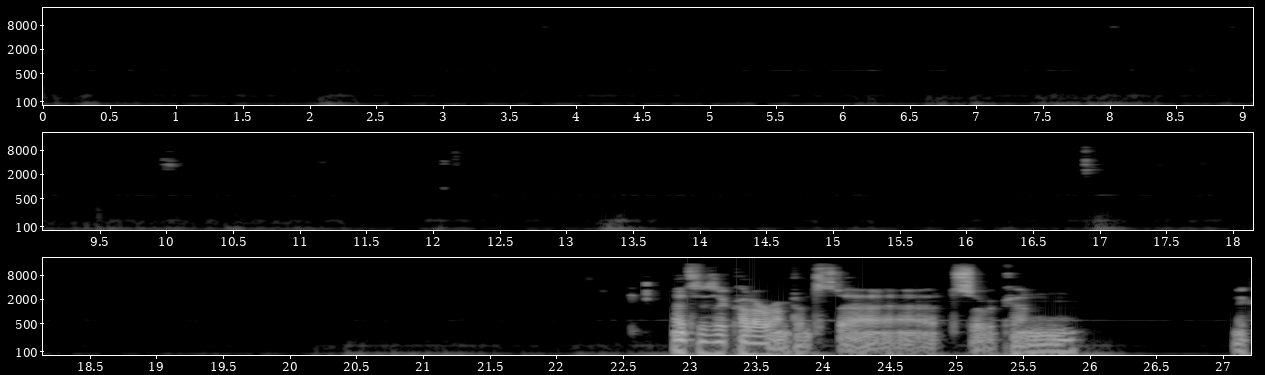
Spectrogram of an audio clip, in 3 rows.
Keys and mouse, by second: 0.0-1.2 right drag, 0.9 middle click, 2.3-4.1 drag, 5.3-7.5 drag, 7.6-10.5 drag, 11.1 a, 11.5 a, 12.0 ctrl+s, 15.9-17.5 middle drag, 19.2 shift+a, 22.3-26.8 drag, 27.1 click.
